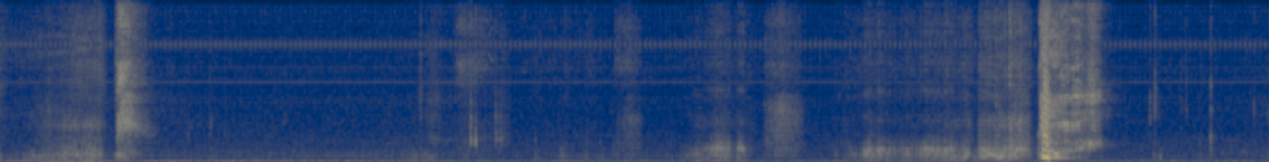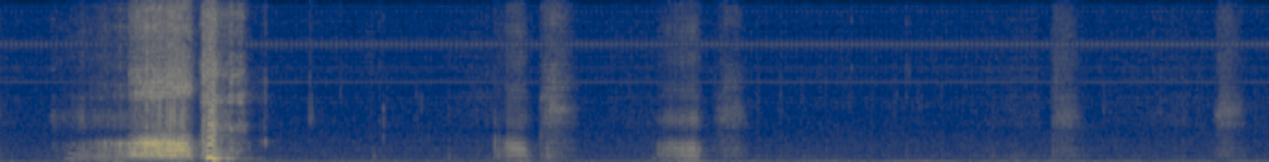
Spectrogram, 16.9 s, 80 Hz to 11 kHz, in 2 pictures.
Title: Snarfly sneezes evening 2016-07-06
